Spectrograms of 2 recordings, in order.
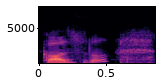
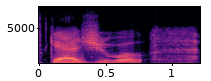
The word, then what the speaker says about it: causal: changes so again that this word causal like Godzilla causal remember like reminds me of one thing there was a time when I had a friend who used to pronounce this as casual but yeah it might look like casual but it is not casually this causal or causal like it is for like the cause of this causal or causal so yeah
